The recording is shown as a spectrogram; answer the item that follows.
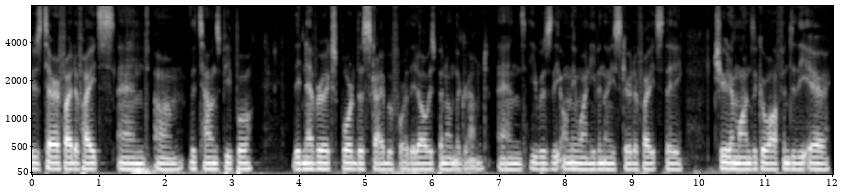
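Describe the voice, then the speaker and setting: A man with an American accent, fairly low in pitch, with a dark, mellow tone, monotone, flat intonation and a moderate pace. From Philadelphia area, US, then Brazil from age 9. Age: 20s. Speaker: guitarist. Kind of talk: casual chat.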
